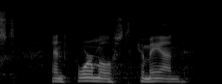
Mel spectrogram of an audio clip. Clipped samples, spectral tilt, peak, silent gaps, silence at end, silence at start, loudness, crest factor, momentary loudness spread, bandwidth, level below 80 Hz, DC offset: under 0.1%; -4.5 dB/octave; -26 dBFS; none; 0.3 s; 0 s; -43 LUFS; 18 dB; 16 LU; 16.5 kHz; -80 dBFS; under 0.1%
